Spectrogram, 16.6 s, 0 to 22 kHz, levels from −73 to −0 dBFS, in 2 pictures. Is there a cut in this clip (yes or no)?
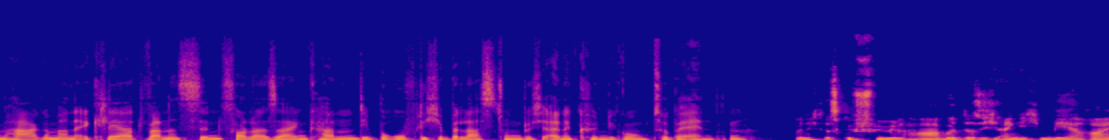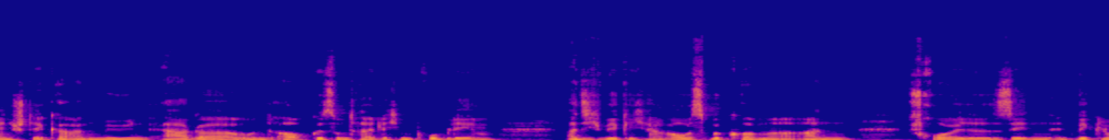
no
